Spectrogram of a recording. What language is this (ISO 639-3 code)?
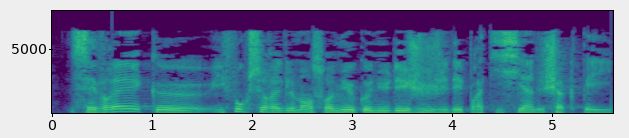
fra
